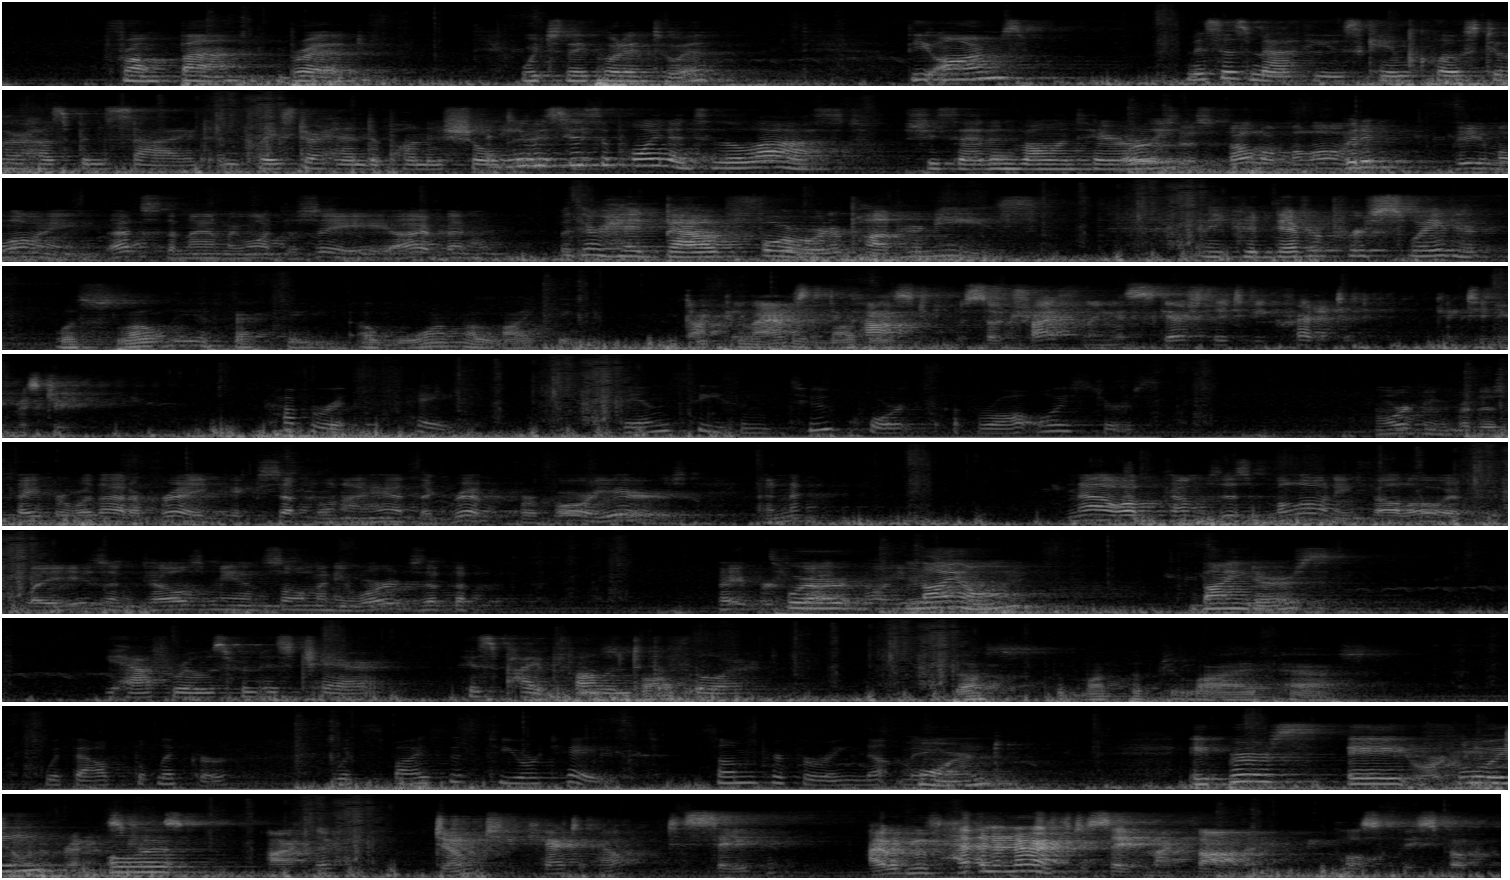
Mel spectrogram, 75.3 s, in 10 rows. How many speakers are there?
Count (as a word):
eight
